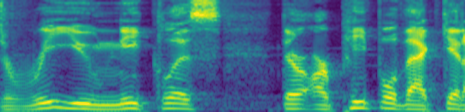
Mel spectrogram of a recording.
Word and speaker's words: Reuniclus: way not that way I looked up the official Pokemon pronunciation and it says re uniess there are people that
